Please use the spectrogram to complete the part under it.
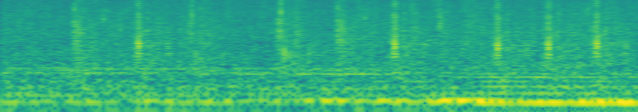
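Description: Footsteps run over rough ground.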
